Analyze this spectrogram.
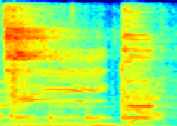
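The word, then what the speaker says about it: Rīga: Je viens insister sur le Riga, parce qu'il y a un trait au-dessus du i.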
